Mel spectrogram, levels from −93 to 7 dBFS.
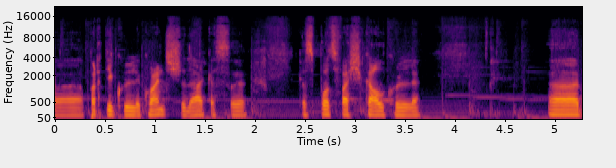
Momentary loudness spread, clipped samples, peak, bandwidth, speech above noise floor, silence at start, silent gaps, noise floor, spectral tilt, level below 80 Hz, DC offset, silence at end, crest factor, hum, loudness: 9 LU; under 0.1%; -8 dBFS; 16 kHz; 29 dB; 0 s; none; -56 dBFS; -5.5 dB/octave; -58 dBFS; under 0.1%; 0 s; 20 dB; none; -28 LUFS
